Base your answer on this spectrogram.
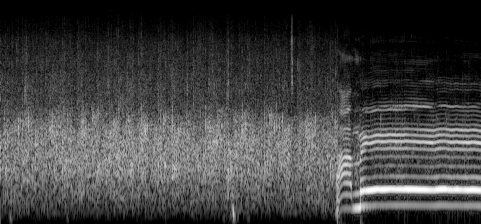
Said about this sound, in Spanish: Denle otro aplauso, Señor.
